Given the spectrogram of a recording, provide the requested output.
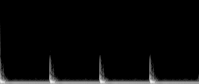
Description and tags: Made of 5 different layered kick beats for the ultimate low, chest hitting experience. Sub Kick Beat Low ultra super mega dance club
groove, club, sub, kick, 1, dance, beat, loop, kickdrum, deep, drum, ultra, clean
